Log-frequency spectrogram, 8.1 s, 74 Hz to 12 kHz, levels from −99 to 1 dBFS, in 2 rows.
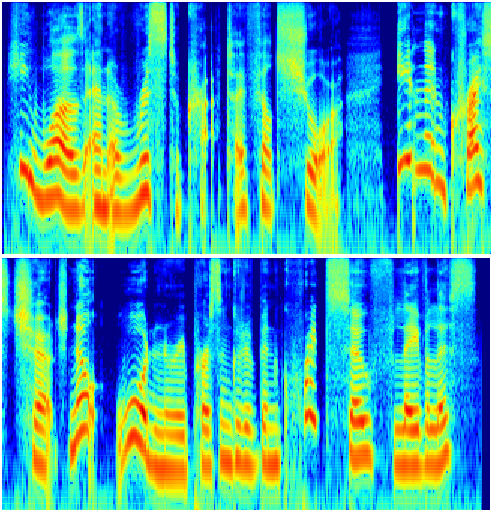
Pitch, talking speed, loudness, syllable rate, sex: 245 Hz, 145 wpm, -20 LUFS, 4.2 syllables/s, female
